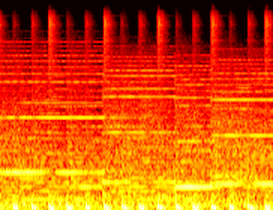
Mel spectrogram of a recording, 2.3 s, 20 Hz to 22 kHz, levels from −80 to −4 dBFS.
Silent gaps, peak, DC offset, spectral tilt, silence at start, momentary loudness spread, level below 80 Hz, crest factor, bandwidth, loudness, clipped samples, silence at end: none; 0 dBFS; 2%; -5.5 dB/octave; 0 s; 2 LU; -16 dBFS; 12 dB; 17.5 kHz; -14 LUFS; under 0.1%; 0 s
